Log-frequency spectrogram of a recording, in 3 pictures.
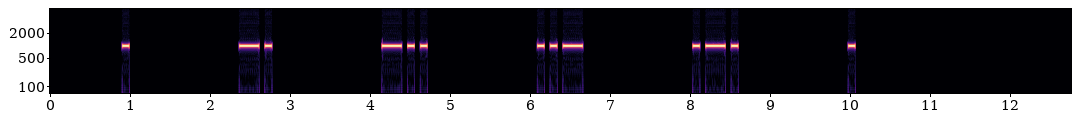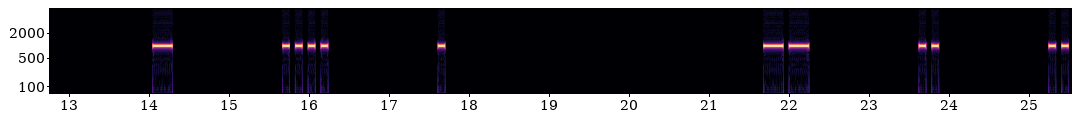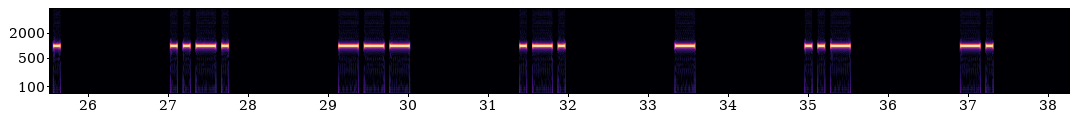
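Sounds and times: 
morse code at 5 wpm: 2.4 - 2.8, 4.2 - 4.8, 6.1 - 6.7, 8.0 - 8.6, 14.0 - 14.3, 15.7 - 16.3, 21.7 - 22.3, 23.6 - 23.9, 25.2 - 25.7, 27.0 - 27.8, 29.2 - 30.0, 31.4 - 32.0, 33.4 - 33.6, 35.0 - 35.6, 36.9 - 37.4.

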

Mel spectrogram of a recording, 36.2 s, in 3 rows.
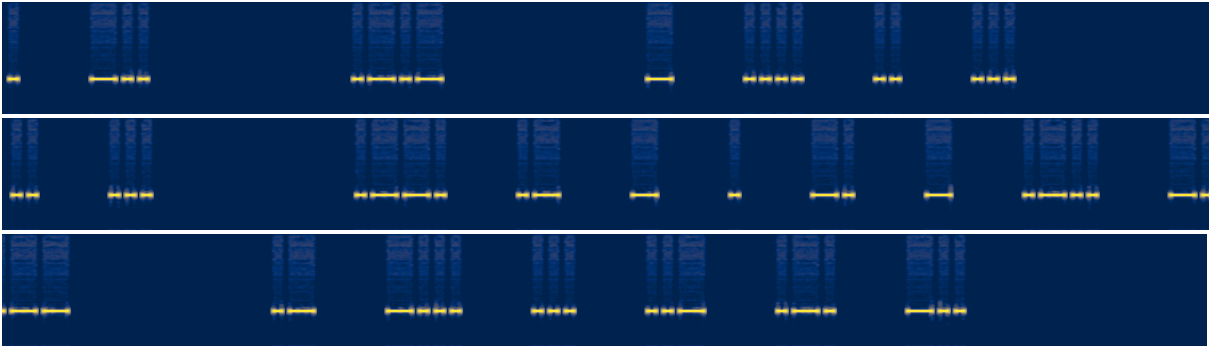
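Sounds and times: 
morse code at 5 wpm: 0.9 - 1.5, 3.5 - 4.4, 6.4 - 6.7, 7.4 - 8.0, 8.7 - 9.0, 9.7 - 10.2, 12.2 - 12.4, 13.2 - 13.6, 15.6 - 16.5, 17.2 - 17.7, 18.4 - 18.6, 20.2 - 20.6, 21.3 - 21.6, 22.3 - 23.0, 23.8 - 24.8, 26.8 - 27.3, 28.0 - 28.8, 29.4 - 29.9, 30.6 - 31.2, 31.9 - 32.5, 33.2 - 33.8.

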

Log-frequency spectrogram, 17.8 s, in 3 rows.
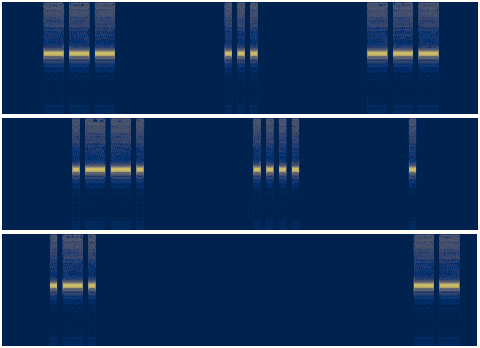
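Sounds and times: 
morse code at 5 wpm: 0.5 - 1.4, 2.8 - 3.2, 4.6 - 5.5, 6.8 - 7.8, 9.1 - 9.7, 12.5 - 13.1, 17.0 - 17.6.

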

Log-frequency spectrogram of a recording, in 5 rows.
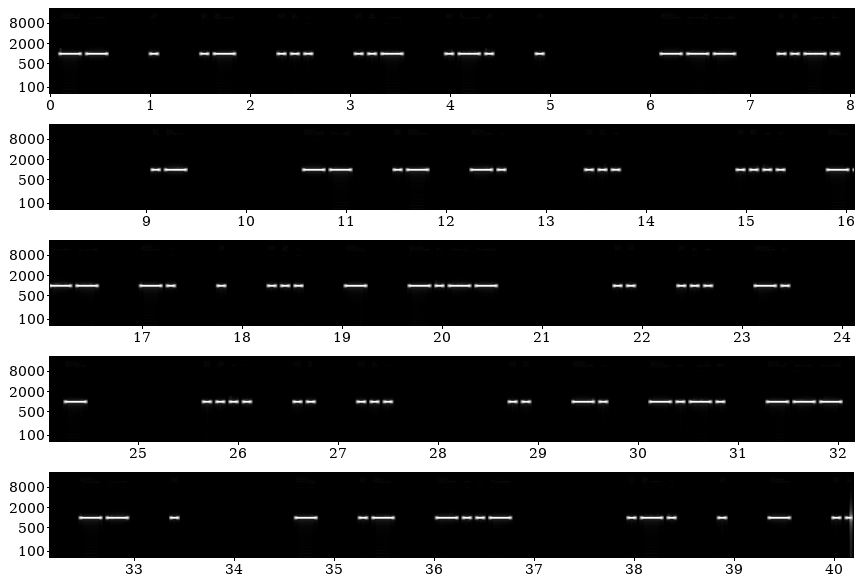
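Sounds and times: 
morse code at 5 wpm: 0.1 - 5.1, 6.1 - 8.0, 9.1 - 9.5, 10.6 - 12.7, 13.4 - 13.8, 14.9 - 17.4, 18.3 - 20.6, 21.8 - 23.6, 24.3 - 24.6, 25.7 - 27.6, 28.7 - 33.6, 34.6 - 36.8, 38.0 - 40.1.

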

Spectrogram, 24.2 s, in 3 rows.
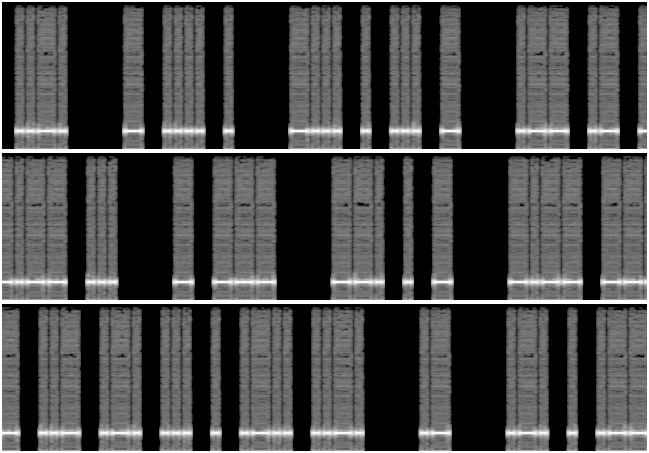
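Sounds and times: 
morse code at 5 wpm: 0.2 - 0.8, 1.6 - 3.0, 3.6 - 4.2, 4.9 - 5.8, 6.4 - 9.5, 10.2 - 11.5, 12.2 - 13.8, 14.4 - 20.7, 21.4 - 21.8, 22.4 - 24.1.

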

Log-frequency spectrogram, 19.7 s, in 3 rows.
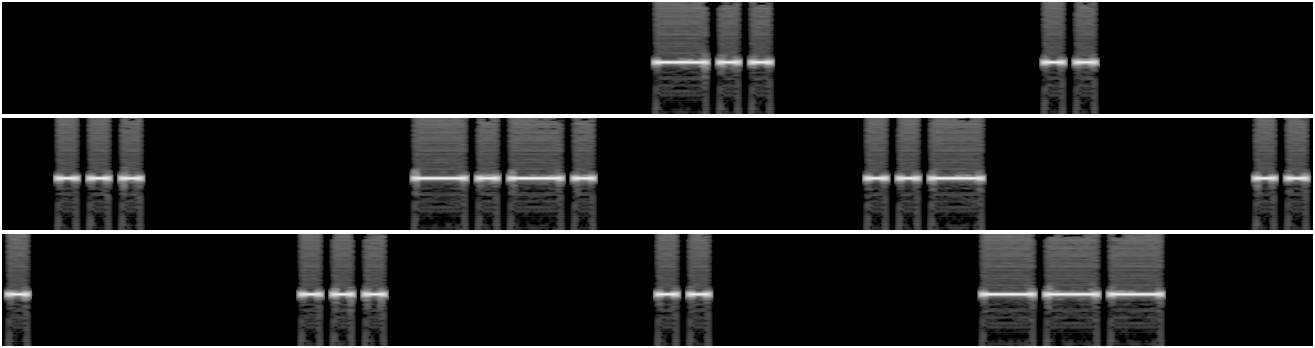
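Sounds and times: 
morse code at 5 wpm: 3.3 - 3.9, 5.2 - 5.5, 6.8 - 7.3, 8.6 - 9.5, 10.9 - 11.5, 12.8 - 13.3, 14.6 - 15.0, 16.4 - 16.7, 18.0 - 18.9.

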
